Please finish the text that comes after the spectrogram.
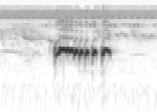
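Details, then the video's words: Singing Javanese zebra dove in the classic Mataram rhythm: one crisp, gurgling half-second phrase of rapid bubbling coo notes, with a soft chirp from another bird just before it. "PERKUTUT LOKAL GACOR cuman hitungan menit nyaut SUARA GARING"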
